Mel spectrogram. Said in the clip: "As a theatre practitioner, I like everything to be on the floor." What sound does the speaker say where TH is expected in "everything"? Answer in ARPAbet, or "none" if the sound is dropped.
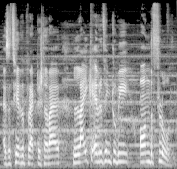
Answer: T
